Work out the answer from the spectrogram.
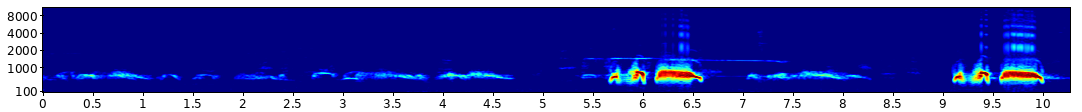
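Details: Decoy spotted dove calling in wild-dove style to provoke fighting: a long run of soft, murmured low coos, broken twice by loud, rough, vibrating coo bursts with clicking onsets.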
